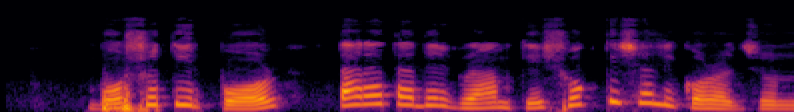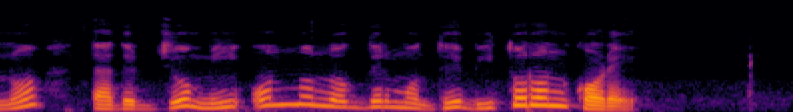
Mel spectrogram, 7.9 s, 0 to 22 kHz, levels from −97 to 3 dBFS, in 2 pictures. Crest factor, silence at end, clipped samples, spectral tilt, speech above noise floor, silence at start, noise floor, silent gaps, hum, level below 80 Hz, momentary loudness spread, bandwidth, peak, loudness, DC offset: 20 dB; 0.8 s; under 0.1%; -8.5 dB/octave; 40 dB; 0.45 s; -67 dBFS; none; none; -54 dBFS; 8 LU; 7.2 kHz; -8 dBFS; -27 LUFS; under 0.1%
